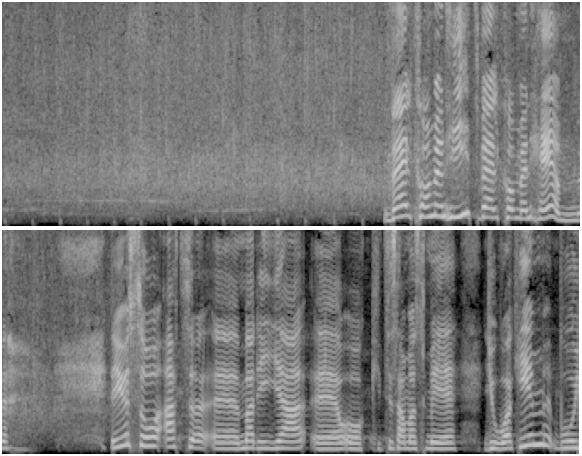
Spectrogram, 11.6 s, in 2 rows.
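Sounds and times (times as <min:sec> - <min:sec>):
audience applause: 0:00.0 - 0:07.3
speech: 0:03.8 - 0:06.1, 0:06.9 - 0:11.5.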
